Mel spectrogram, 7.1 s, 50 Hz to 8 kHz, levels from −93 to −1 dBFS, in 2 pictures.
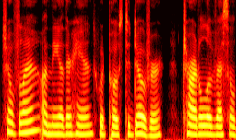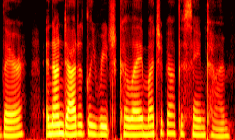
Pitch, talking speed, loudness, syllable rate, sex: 180 Hz, 185 wpm, -20 LUFS, 5.4 syllables/s, female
